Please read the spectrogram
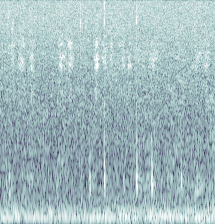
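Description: Marker pen writing on a whiteboard: faint, short squeaks and scratches of the tip as the letters are drawn.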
